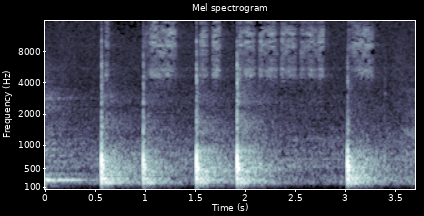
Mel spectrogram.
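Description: A pen writing on paper in five short, distinct strokes, each a quick scratchy scrape fading out, close and quiet with no talk.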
